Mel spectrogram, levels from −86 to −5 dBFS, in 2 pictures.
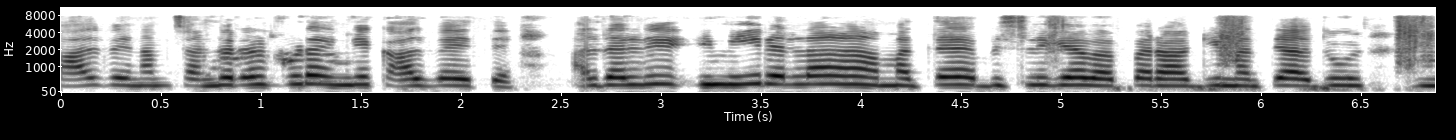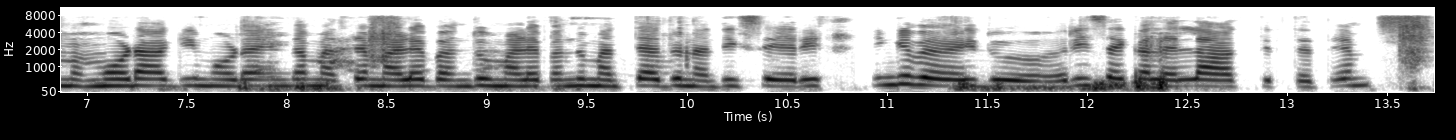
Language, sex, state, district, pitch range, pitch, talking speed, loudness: Kannada, female, Karnataka, Bellary, 255-295 Hz, 265 Hz, 150 wpm, -19 LUFS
